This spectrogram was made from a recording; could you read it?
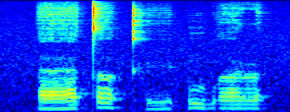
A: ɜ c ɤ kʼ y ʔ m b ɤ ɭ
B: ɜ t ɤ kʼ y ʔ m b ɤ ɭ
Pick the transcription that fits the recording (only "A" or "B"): B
